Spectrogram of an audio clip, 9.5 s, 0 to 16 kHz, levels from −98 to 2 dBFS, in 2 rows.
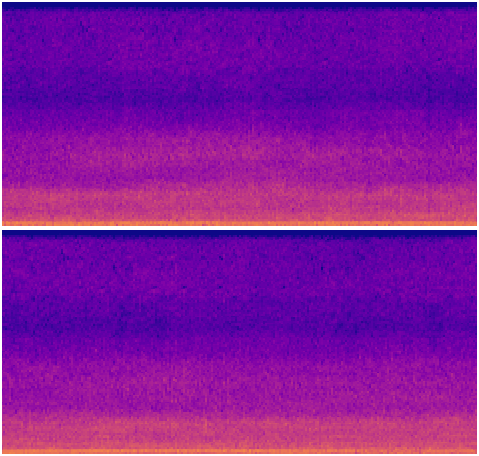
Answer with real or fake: fake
